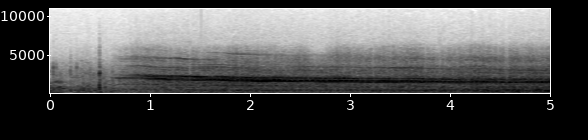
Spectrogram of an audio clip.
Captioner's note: plane engine roaring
